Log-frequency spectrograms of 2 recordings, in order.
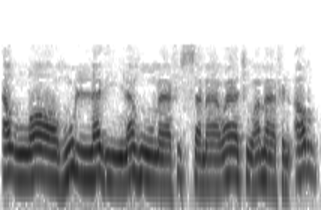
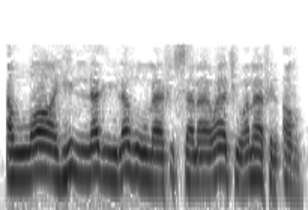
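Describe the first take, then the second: First: الله ending in u, allahu; nominative ha. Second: الله ending in i, allahi; reference reading. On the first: Reciter showing Qalun's raised ha, الله ending in u. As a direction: recite الله with damma on the final ha. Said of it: "قرأ قالون برفع هاء الجلالة". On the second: Reciter giving the verse before the variant, الله ending in i. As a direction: recite الله with kasra on the final ha. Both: Shown as a demonstration.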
